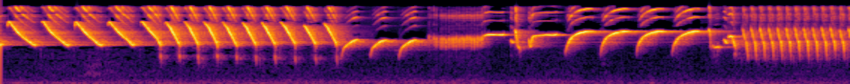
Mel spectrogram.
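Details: Canary singing a lure song meant to set other canaries singing: quick descending slurred notes, then rising looped whistles and a final buzzy trill, phrases changing every second or so.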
